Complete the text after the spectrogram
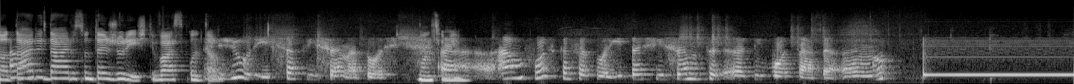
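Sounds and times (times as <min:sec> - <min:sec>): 
speech: 0:00.0 - 0:09.0
steady telephone line tone after a phone-in call drops: 0:09.2 - 0:10.7.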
